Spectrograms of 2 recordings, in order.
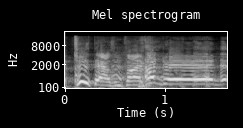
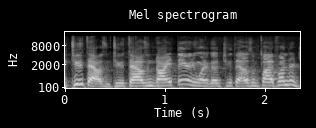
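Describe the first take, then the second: First: Loud, high, drawn-out bid call; auctioneer's big call. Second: Quick auctioneer bid-calling at speaking volume; rapid auctioneer talk. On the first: Auctioneer announcing Joey's bid to the room, loud drawn-out call. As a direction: belt out the winning bid, stretching each word. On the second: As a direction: run the bid through in auctioneer patter. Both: Shown as a demonstration. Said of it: "show you how to do it".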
